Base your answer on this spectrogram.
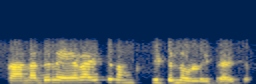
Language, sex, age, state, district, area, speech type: Malayalam, female, 18-30, Kerala, Wayanad, rural, conversation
